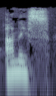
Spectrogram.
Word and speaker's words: Ynys: This is Welsh singer-musician Dylan Hughes from Aberystwyth and his band known as Unys, which is spelt Y-N-Y-S.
